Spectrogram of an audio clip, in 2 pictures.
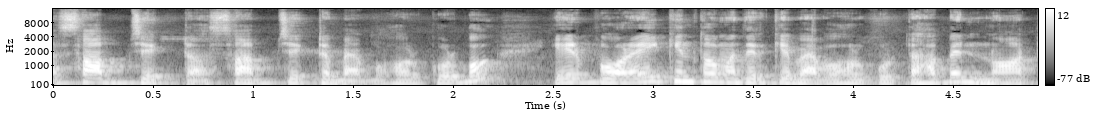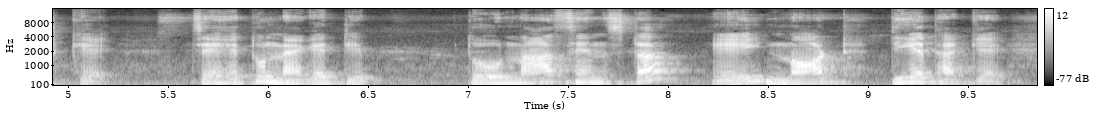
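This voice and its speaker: A patient tutor giving a scripted English lesson, building each sentence step by step and saying the examples slowly. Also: medium pitch, fairly bright tone. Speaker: English teacher.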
